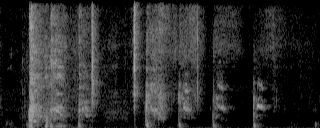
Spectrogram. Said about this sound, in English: We're going. We're all coughing here.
